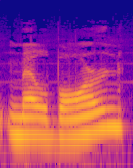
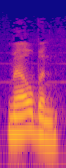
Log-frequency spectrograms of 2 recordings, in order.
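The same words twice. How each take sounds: First: The word is said the American way. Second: The word is said the Australian way. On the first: The speaker is from America. The speaker calls it wrong. "People in America always say Melbourne because they're trying to pronounce it" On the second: The speaker sounds Australian. The speaker calls it right. "but it's just Melbourne"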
